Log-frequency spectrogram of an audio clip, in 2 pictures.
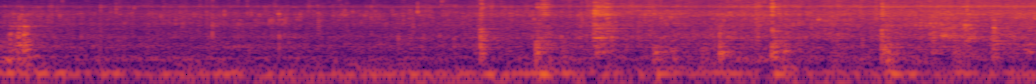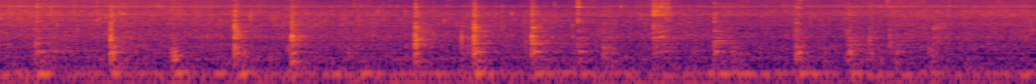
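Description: Onions fry on high heat in a pan under a constant bright sizzle, punctuated by repeated light scrapes and taps as they are stirred, close up with no voices.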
